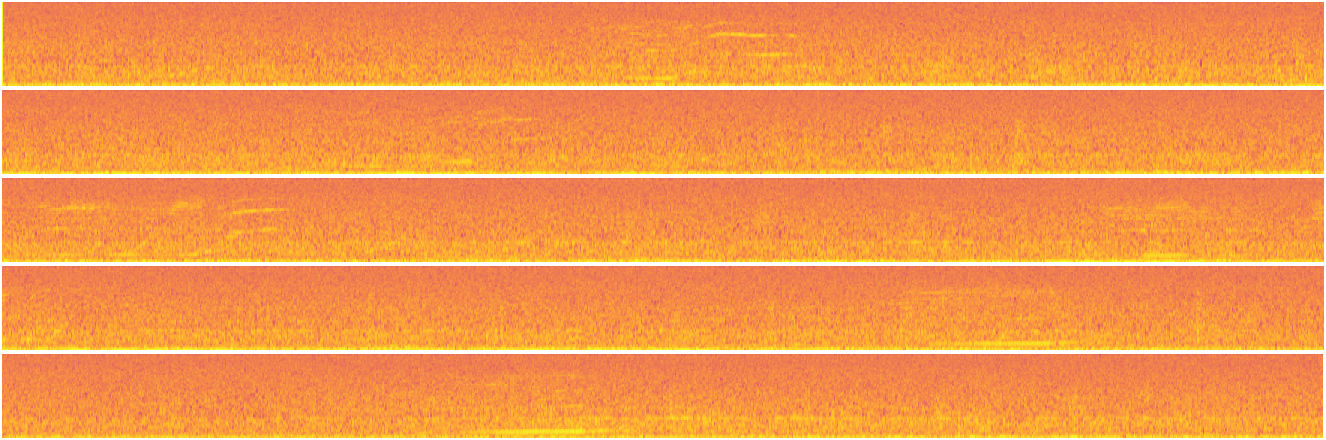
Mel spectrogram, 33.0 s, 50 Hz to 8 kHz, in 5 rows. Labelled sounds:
3.5	4.0	humpback whale, 1.1 to 2.6 kHz
9.0	9.3	humpback whale, 2.4 to 3.0 kHz
13.4	13.8	humpback whale, 2.5 to 2.8 kHz
14.3	14.7	humpback whale, 0.93 to 2.6 kHz
24.4	24.6	humpback whale, 2.9 to 3.1 kHz
28.7	29.0	humpback whale, 2.5 to 2.7 kHz

